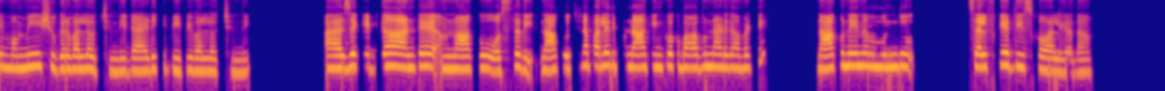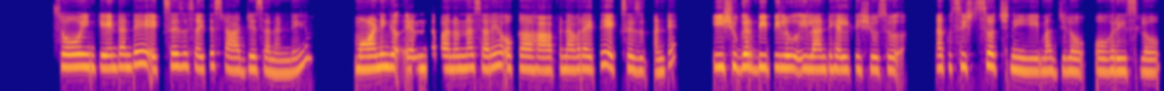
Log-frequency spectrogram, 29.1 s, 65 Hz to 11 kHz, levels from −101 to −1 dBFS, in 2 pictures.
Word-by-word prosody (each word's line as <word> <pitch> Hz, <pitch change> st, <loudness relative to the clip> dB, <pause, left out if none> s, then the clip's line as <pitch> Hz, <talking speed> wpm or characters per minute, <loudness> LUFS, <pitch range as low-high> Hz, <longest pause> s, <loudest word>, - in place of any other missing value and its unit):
Mummy 245 Hz, +2 st, -1 dB, 0.2 s
sugar 235 Hz, -2 st, -1 dB
వల్ల 230 Hz, 0 st, 0 dB
వచ్చింది, 205 Hz, 0 st, -8 dB
డ్యాడీకి 210 Hz, +3 st, -2 dB
బీపీ 220 Hz, +1 st, -4 dB
వల్ల 205 Hz, 0 st, -3 dB
ఓచ్చింది. 190 Hz, 0 st, -11 dB, 1.1 s
యాస్ 240 Hz, +1 st, +4 dB
ఏ -, -, -8 dB
కిడ్‌గా 260 Hz, +2 st, +3 dB, 0.2 s
అంటే 250 Hz, +2 st, +1 dB, 0.4 s
నాకు 235 Hz, +1 st, +3 dB, 0.2 s
ఓస్తది. 210 Hz, 0 st, 0 dB, 0.2 s
నాకు 220 Hz, +2 st, +4 dB
ఓచ్చినా 275 Hz, +4 st, -1 dB
పర్లేదు 280 Hz, +1 st, +4 dB
ఇప్పుడు 265 Hz, -, -9 dB
నాకు 255 Hz, 0 st, +5 dB
ఇంకొక 265 Hz, +1 st, -1 dB
బాబు 245 Hz, 0 st, 0 dB
ఉన్నాడు 255 Hz, -1 st, 0 dB
కాబట్టి, 245 Hz, -, -5 dB, 0.7 s
నాకు 245 Hz, +4 st, +7 dB
నేను 275 Hz, 0 st, +2 dB, 0.2 s
ముందు 260 Hz, +1 st, 0 dB, 0.9 s
సెల్ఫ్ 255 Hz, 0 st, +6 dB
కేర్ 285 Hz, -3 st, +6 dB
తీసుకోవాలి 220 Hz, -5 st, -2 dB
కదా! 190 Hz, +1 st, -8 dB, 1.7 s
సో, 265 Hz, -, -1 dB, 0.3 s
ఇంకేంటంటే, 255 Hz, +2 st, 0 dB, 0.2 s
ఎక్సర్సైజెస్ 270 Hz, +3 st, -3 dB
అయితే 230 Hz, +4 st, -5 dB
స్టార్ట్ 215 Hz, -5 st, -3 dB
చేశానండి. 200 Hz, -3 st, -5 dB, 0.8 s
మార్నింగ్ 245 Hz, +3 st, +4 dB, 0.2 s
ఎంత 235 Hz, +2 st, -6 dB
పనున్నా 235 Hz, +1 st, -1 dB
సరే! 235 Hz, +3 st, -1 dB, 0.2 s
ఒక 245 Hz, -, -27 dB, 0.2 s
హాఫ్ 220 Hz, 0 st, +1 dB
అన్ 230 Hz, -, -4 dB
అవర్ 230 Hz, +1 st, -4 dB
అయితే 225 Hz, +7 st, -7 dB
ఎక్సేర్సైజ్ 225 Hz, -3 st, -6 dB
అంటే 205 Hz, +10 st, -6 dB, 0.6 s
ఈ -, -, +9 dB
షుగర్, 265 Hz, 0 st, +3 dB
బీపీలు 250 Hz, -1 st, +3 dB, 0.2 s
ఇలాంటి 230 Hz, 0 st, -1 dB
హెల్త్ 225 Hz, 0 st, -1 dB
ఇష్యూస్. 225 Hz, 0 st, -4 dB, 0.6 s
నాకు 245 Hz, +1 st, -2 dB
సిస్ట్స్ 265 Hz, +1 st, -3 dB
వచ్చినీయి 220 Hz, -4 st, -4 dB
మధ్యలో 210 Hz, 0 st, -7 dB, 0.3 s
ఓవరీస్‌లో. 205 Hz, -1 st, -5 dB
235 Hz, 120 wpm, -22 LUFS, 215-255 Hz, 1.7 s, ఈ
